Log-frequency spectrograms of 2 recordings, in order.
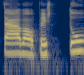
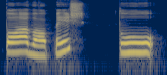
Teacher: تا کو پتلا پڑھیں گے، تا واو پیش تو پڑھیں گے، اور تو کو تھوڑا موٹا پڑھیں گے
